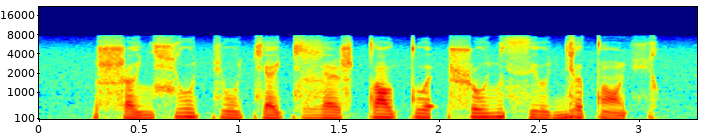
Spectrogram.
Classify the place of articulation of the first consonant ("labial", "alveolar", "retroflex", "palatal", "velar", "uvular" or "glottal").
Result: retroflex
